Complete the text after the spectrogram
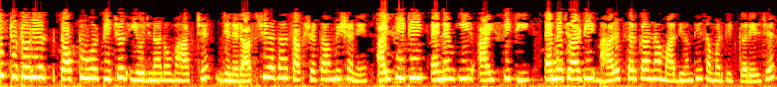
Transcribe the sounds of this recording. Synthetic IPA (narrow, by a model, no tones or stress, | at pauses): iʈuʈoɾijəlʈɔkʈuʋəɾʈit͡ʃəɾjod͡ʒnanobʱaɡt͡ʃʰed͡ʒeneɾaʃʈɾijət̪asakʃət̪amiʃəneaisiʈienemiajsiʈi | emet͡ʃaɾʈibʱaɾət̪səɾkaɾnamad̪ʱjəmt̪ʰisəməɾt̪it̪kəɾelt͡ʃʰe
